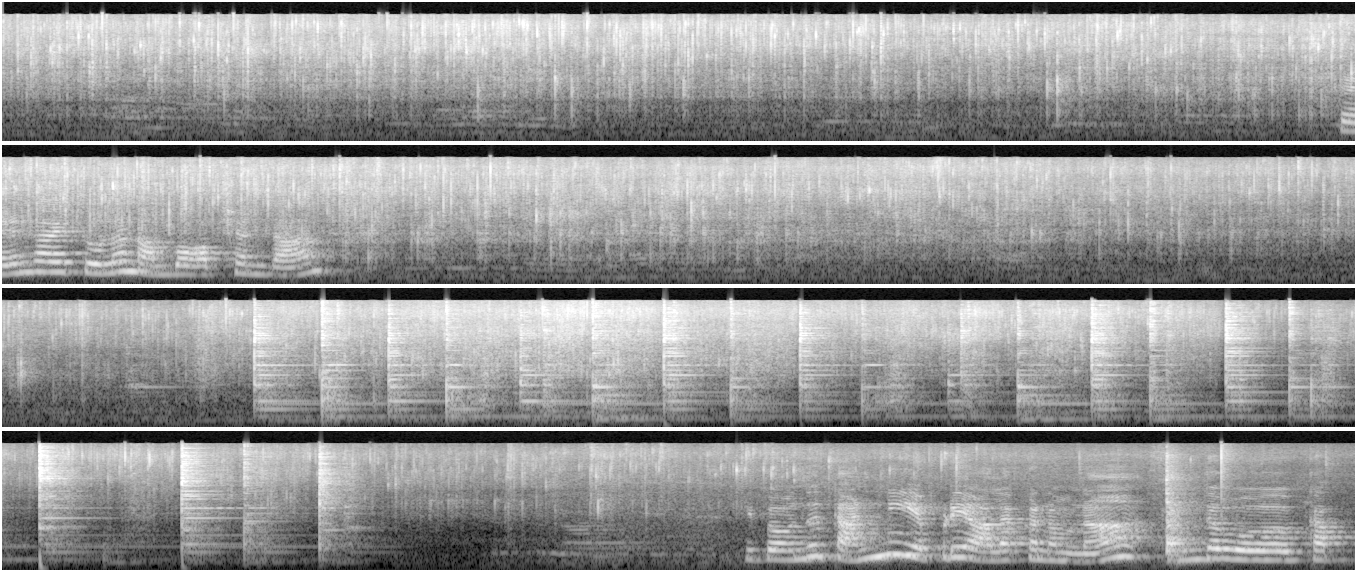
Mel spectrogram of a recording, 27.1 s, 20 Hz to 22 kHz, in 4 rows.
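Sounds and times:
hot oil sizzling: 0:00.0 - 0:27.0
metal spatula scraping a pan: 0:14.1 - 0:22.3.

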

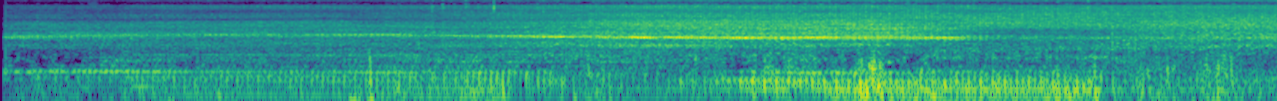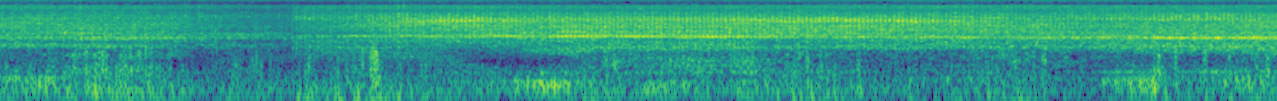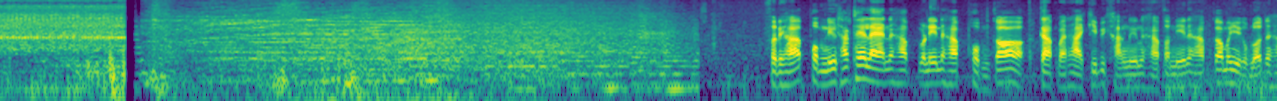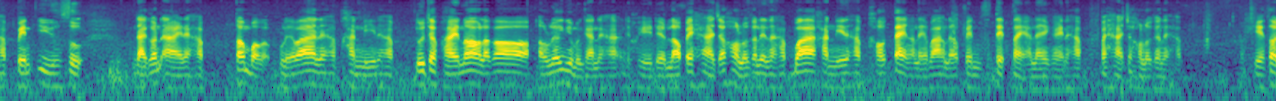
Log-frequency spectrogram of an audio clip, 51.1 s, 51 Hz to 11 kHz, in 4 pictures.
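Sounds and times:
pickup truck engine running: 0:00.0 - 0:26.8.

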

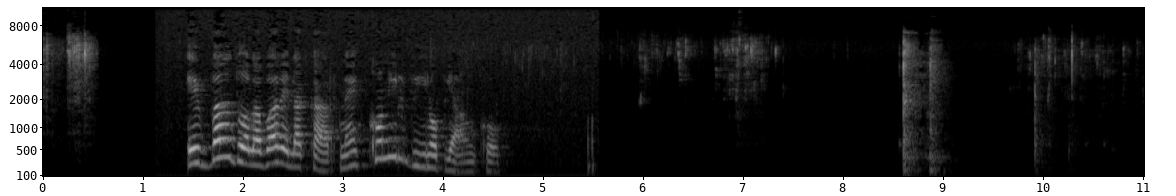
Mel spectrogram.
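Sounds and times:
wet splashing and dripping: 0:05.1 - 0:08.1, 0:09.7 - 0:11.0.

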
